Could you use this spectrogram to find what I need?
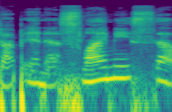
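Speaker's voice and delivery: plain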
